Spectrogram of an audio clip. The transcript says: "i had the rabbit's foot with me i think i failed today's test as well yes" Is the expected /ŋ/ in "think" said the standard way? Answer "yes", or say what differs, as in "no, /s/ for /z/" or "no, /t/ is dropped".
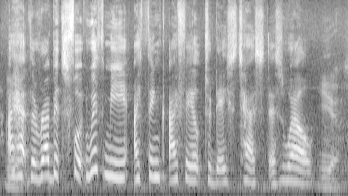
yes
